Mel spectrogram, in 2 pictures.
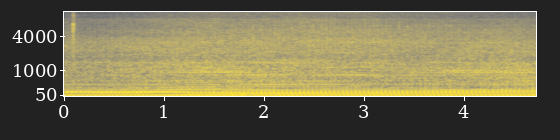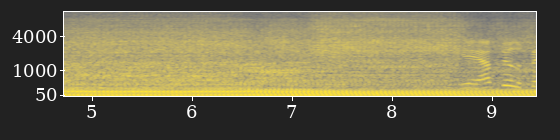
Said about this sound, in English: It sounds just like a riding mower, lawnmower.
